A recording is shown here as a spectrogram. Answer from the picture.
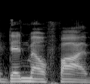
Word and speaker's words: Deadmau5: He goes, my name is Dead, or I go by Dead Mouse 5, is what he said. And he said that's the actual way of how you pronounce it, is what he said.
